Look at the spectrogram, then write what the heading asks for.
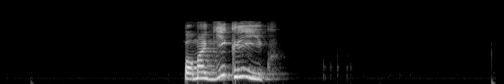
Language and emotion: Russian, angry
